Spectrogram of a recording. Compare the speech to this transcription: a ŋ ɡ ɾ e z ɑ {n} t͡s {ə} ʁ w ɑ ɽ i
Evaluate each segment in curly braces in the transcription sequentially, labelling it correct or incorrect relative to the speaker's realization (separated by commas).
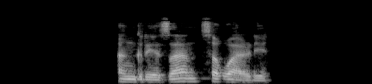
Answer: correct, correct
